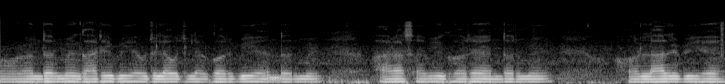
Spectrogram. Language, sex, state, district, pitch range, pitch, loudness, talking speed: Hindi, male, Bihar, West Champaran, 125-130 Hz, 130 Hz, -16 LUFS, 200 wpm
